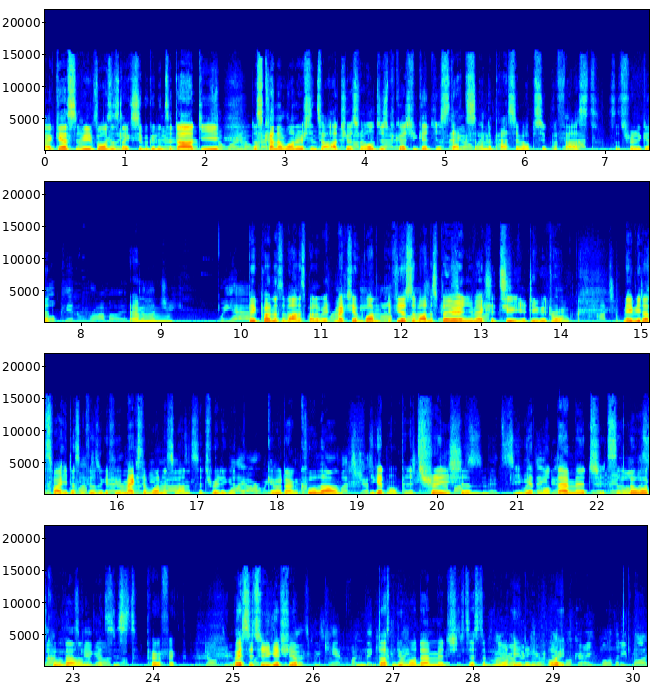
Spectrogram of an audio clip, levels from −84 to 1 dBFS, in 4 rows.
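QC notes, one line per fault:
Nothing stood out on listening.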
